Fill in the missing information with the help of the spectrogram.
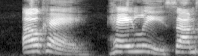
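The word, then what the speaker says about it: Halle Bailey: Okay, Haley. So I'm saying it right now. Okay, good. Child. Y'all done wrote the pronunciation like literally 50 different ways.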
